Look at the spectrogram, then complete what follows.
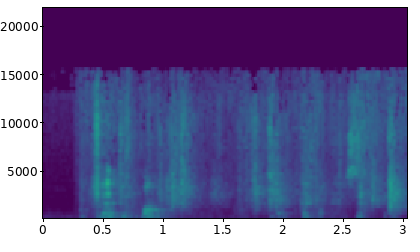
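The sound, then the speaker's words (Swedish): Three large, excited golden retriever dogs whine and yip in short, high bursts amid lively indistinct voices and household bustle, jumping about as they welcome visitors in through the door at a workshop during lunchtime. “deras tre stora hundar som är väldigt glada och skuttar välkomnar oss in genom dörren.”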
